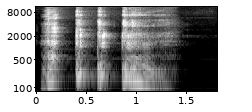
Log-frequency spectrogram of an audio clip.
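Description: throat clearing

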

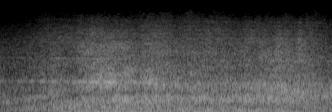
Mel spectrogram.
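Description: airplane landing

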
